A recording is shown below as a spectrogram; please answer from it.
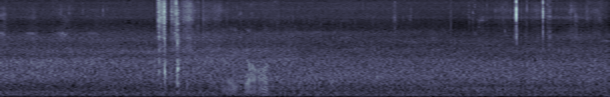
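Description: Camera handling clicks over a steady outdoor background noise: two sharp clicks about a second and a half in, then two faint ones near the end. A brief low voice-like sound comes in the middle.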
